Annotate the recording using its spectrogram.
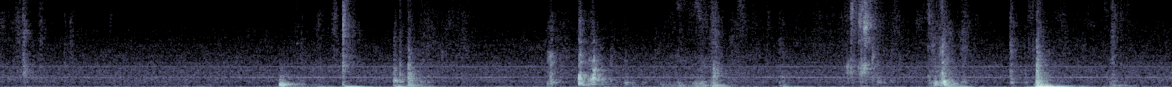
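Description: Cardboard boxes knock and scrape.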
